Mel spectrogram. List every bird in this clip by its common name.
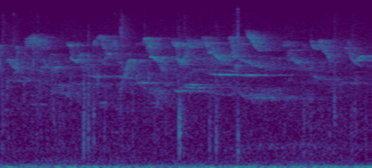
Iiwi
